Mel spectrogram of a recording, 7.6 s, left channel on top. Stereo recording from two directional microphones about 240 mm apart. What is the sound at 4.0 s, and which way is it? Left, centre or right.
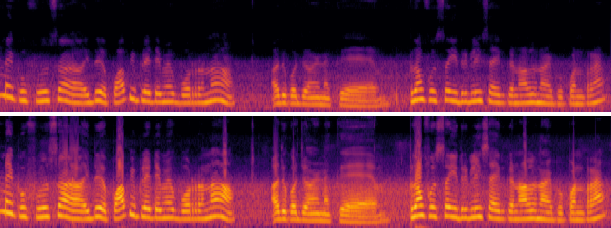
Speech, right.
